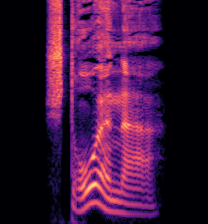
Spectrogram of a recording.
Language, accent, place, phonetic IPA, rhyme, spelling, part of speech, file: German, Germany, Berlin, [ˈʃtʁoːənɐ], -oːənɐ, strohener, adjective, De-strohener.ogg
- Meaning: inflection of strohen: 1. strong/mixed nominative masculine singular 2. strong genitive/dative feminine singular 3. strong genitive plural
